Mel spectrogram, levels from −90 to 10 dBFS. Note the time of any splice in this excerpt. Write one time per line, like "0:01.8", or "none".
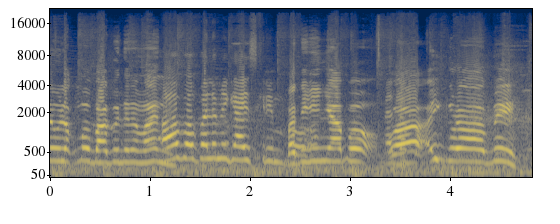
none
